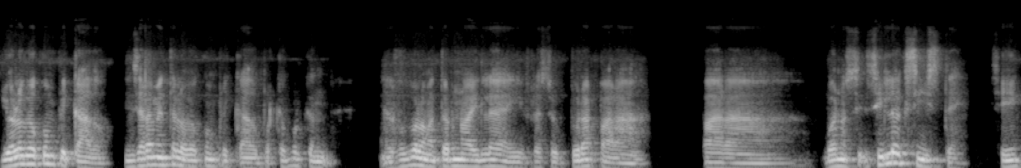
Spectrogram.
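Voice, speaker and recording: At a moderate pace, a man with a normal speaking voice talks at medium pitch with lively intonation. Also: quiet background. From Mexico, León, Guanajuato. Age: 30s. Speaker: football referee and tortilla shop owner. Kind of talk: interview.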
